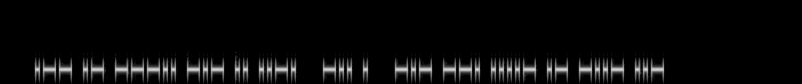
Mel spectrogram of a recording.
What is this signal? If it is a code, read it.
Morse code, heard as a keyed tone, about 30 wpm, 700 Hz. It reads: WA8KIF DE KG4AXU
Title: USA Callsign DE Callsign - 6 Characters - 30wpm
